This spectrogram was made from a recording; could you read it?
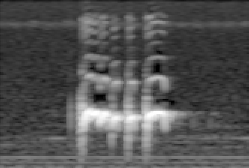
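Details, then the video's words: Captive zebra dove (perkutut) nggayer cooing that sets rivals calling: one short phrase of three quick, rolling, purring coos lasting under a second. "Perkutut nggayer full membuat lawan ikut bunyi"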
